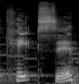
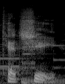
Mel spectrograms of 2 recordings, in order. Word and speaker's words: Cait Sith: Like saying it as Cait Sith is saying it phonetically. It is pronounced Catchy, and I will fucking fight anybody who says otherwise.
